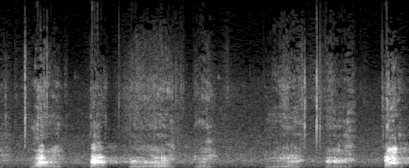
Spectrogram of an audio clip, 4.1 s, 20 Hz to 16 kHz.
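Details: Dog playing outdoors with a 10 lb weight: short, gruff barks and growly huffs come in irregular bursts, about two a second at peaks, with clattering knocks between.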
